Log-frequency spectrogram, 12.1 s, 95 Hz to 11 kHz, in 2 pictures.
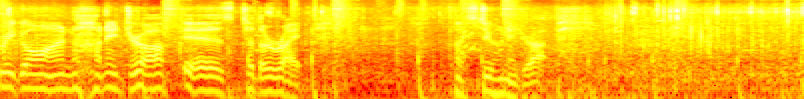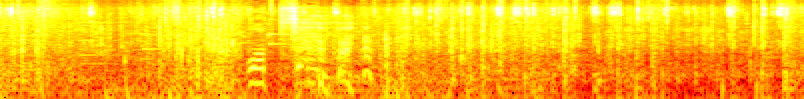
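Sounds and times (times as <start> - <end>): background music: 0.0 - 9.6
bike rattling clicks and knocks: 0.0 - 12.0
bike tyres rumbling on dirt: 0.0 - 12.0.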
